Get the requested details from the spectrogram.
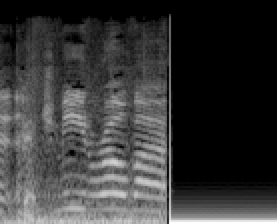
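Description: A young man makes a strained, choking vocal sound close by.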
